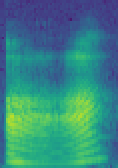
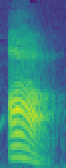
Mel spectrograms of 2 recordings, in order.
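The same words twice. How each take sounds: First: The pitch dips down, then rises. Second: The pitch falls from high to low. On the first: "down first, then up" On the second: "from up to down"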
